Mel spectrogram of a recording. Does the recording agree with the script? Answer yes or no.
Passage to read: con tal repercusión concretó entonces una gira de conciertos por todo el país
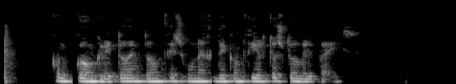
no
